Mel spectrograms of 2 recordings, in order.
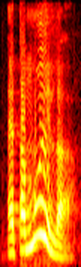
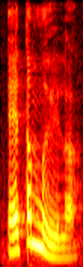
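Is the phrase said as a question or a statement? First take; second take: question; statement. First: It has the intonation of a question. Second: It has the intonation of a plain statement. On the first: It asks whether this is a soap. "which means is this a soap, an interrogative sentence" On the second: It states that this is a soap. "a simple sentence which means this is a soap"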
